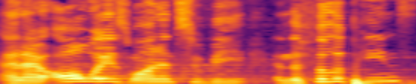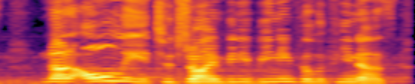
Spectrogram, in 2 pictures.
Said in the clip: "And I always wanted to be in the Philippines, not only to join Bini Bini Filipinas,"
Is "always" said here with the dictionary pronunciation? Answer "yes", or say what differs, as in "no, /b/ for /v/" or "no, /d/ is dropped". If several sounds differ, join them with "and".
yes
